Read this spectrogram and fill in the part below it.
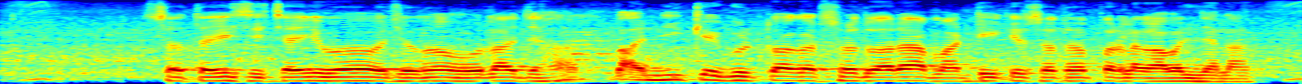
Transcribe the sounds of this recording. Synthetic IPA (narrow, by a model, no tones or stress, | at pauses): sət̪əisit͡ʃaiʋəd͡ʒəɡãɦolad͡ʒəɦãba̰nikeɡɾut̪ʋakəɾsəɾd̪ʋaɾamaʈikesət̪əpəɾləɡaʋəld͡ʒala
